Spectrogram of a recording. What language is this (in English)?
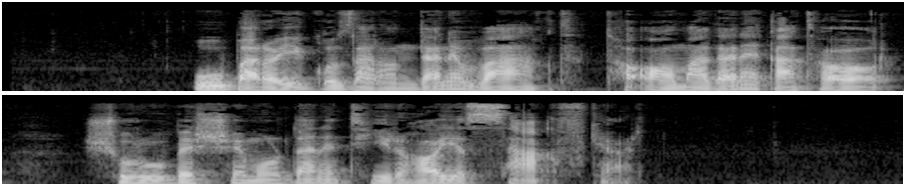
Persian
